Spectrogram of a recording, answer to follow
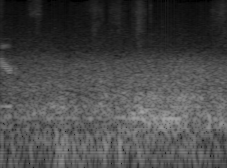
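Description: Steady low rumbling noise of wind on the microphone in an open field. The word "here" is heard at the very start.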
